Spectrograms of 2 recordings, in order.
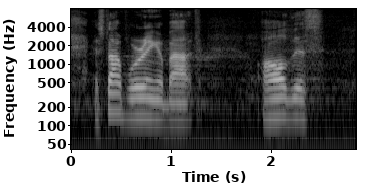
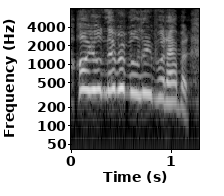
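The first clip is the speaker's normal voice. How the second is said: much higher, louder gossip; gossiping drama voice; 14 semitones higher, 12 dB louder, faster than usual. Retold or imitated. Pastor mimicking people rehearsing hurts, high gushing gossip. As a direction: gush it like a breathless gossip. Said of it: "We begin to tell people".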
